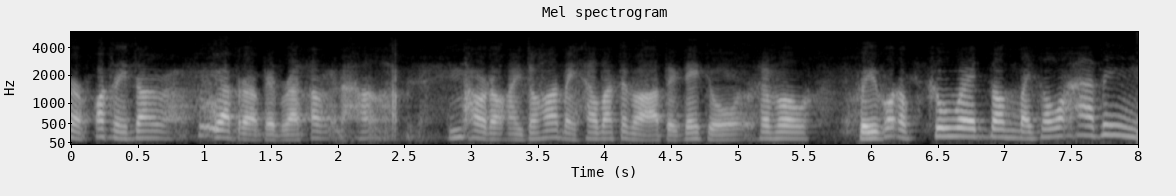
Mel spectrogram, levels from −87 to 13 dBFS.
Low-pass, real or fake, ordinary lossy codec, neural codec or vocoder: 5.4 kHz; fake; none; codec, 16 kHz, 0.5 kbps, FunCodec, trained on LibriTTS, 25 frames a second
